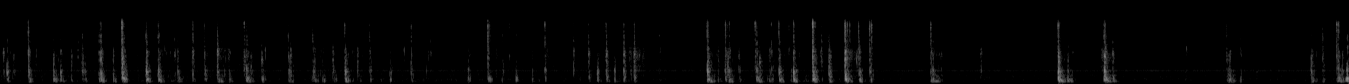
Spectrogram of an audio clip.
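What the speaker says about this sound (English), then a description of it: "So I'll go ahead and type that in." Keys on a computer keyboard click in quick irregular bursts, light and close, with short pauses between runs of typing in a quiet room.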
